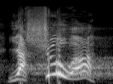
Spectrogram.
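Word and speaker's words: ישוע: with a J but there are no J's in the Hebrew alphabet so the name Joshua in Hebrew is correctly pronounced yua Yeshua in Hebrew or in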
